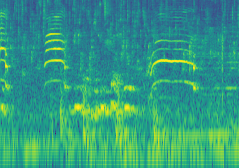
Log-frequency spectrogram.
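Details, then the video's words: Brown domestic cat meowing twice, each call a clear, arching wail about two seconds apart, over the sound of a running water tap. "Brown Cắt meowing"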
